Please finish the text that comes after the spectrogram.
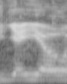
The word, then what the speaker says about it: yayo: and stuff like that he's pronouncing it wrong that's how the song pronounced it I know it's pronounced Yayo and in movies and in real life but that's how the song pronounces it what's the best catch-all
